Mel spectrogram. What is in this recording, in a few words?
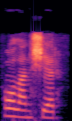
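"олансер", Komi, female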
